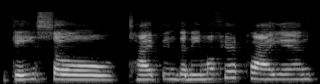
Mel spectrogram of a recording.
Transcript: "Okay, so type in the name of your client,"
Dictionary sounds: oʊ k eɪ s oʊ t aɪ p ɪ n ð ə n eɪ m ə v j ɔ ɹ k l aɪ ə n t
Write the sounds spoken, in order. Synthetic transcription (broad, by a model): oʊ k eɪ s oʊ t aɪ p ɪ n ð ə n eɪ m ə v j ɔ ɹ k l aɪ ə n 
